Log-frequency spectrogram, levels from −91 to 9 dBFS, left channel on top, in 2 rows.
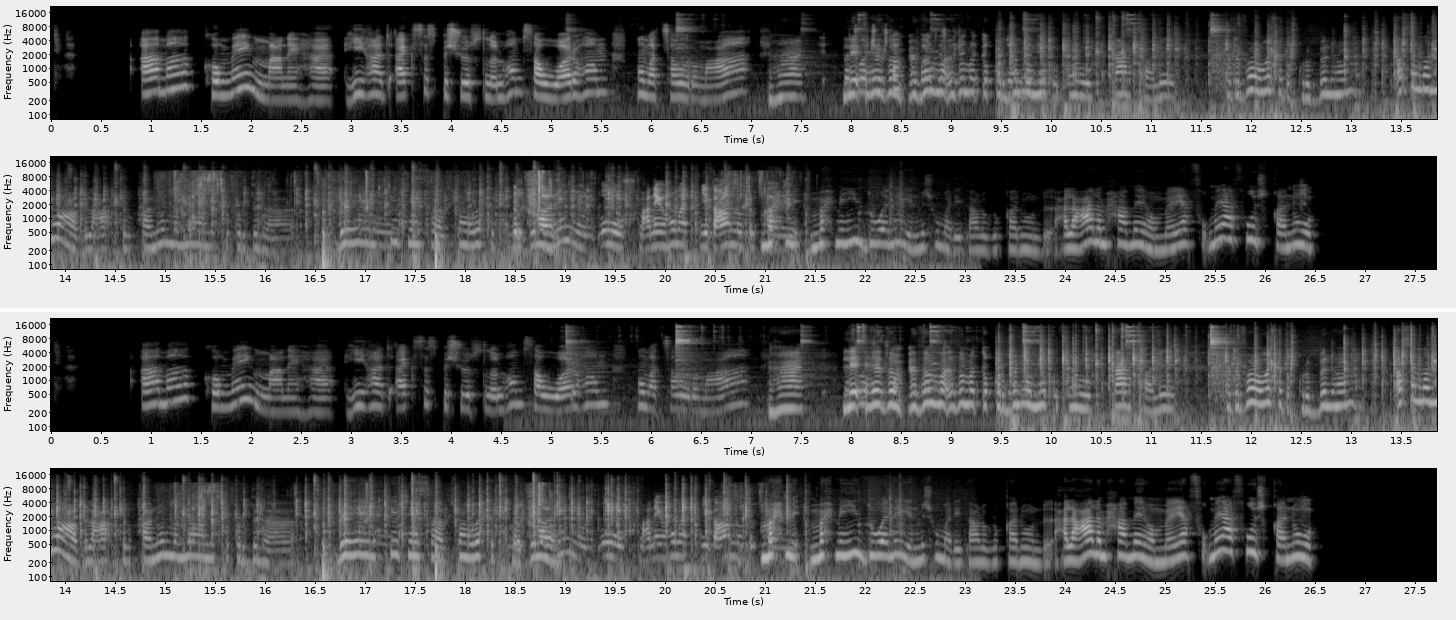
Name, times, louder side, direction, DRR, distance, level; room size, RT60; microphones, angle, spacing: voice 1, 0.9-7.2 8.1-8.3 8.6-10.3 17.1-17.3 18.4-21.3, left 5 dB, 65° left, 0.6 m, -34 dB
sound 1, 4.6-12.0, right 13 dB, 90° right, 0.6 m, -35 dB
voice 2, 7.2-7.6 7.9-13.1 13.4-19.0 21.0-26.5, right 5 dB, 45° right, 0.6 m, -33 dB
sound 2, 9.5-23.1, right 4 dB, 65° right, 1.0 m, -34 dB
sound 3, 14.9-21.7, left 4 dB, 20° left, 0.3 m, -37 dB
4.4 x 2.1 x 2.5 m
head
